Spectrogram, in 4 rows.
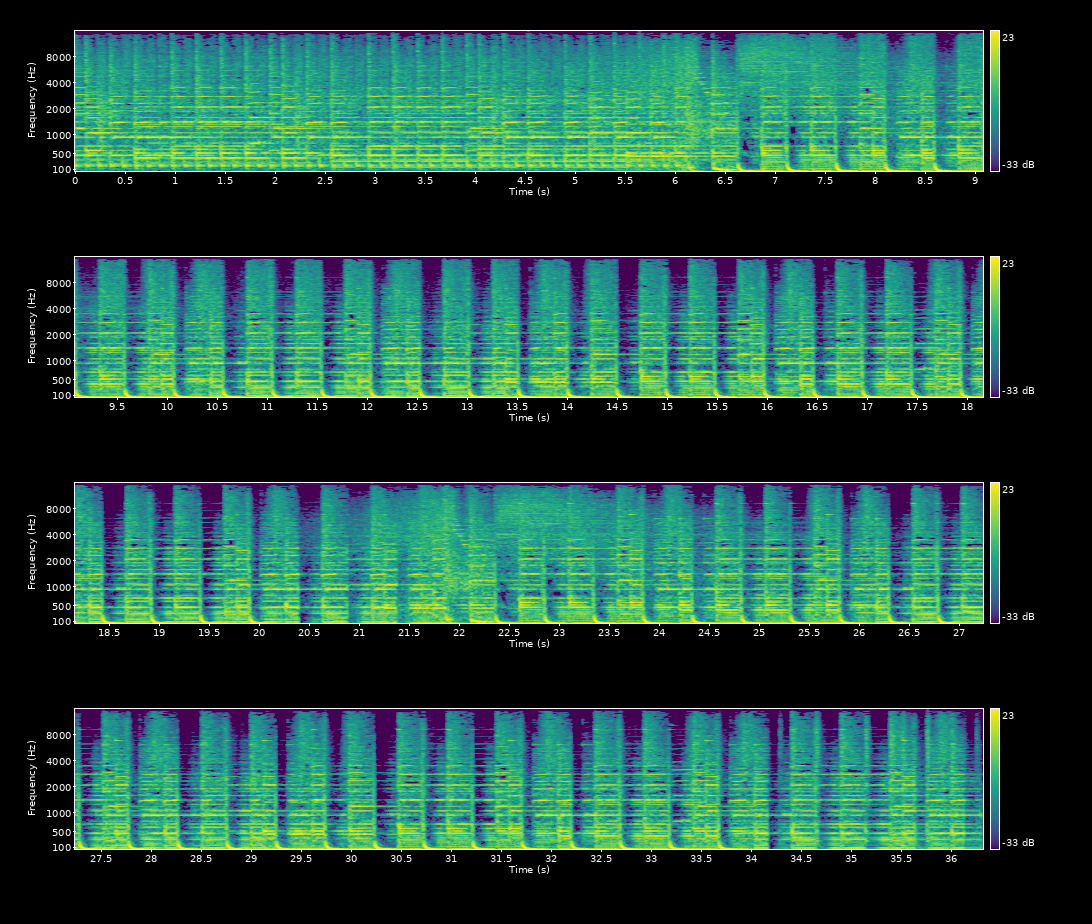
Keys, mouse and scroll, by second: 4.3 space, 6.0-19.4 drag, 19.4 ctrl+alt+Home, 20.7-29.7 drag, 34.0 click, 34.7 shift+a, 35.6 ctrl+a.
